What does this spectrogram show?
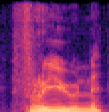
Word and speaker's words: Frewn: Like Floon, but with an R. Yeah, it's a common name. He says he was looking at purchasing the place. It's spelled Frewn, if it's any consolation. Froon.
